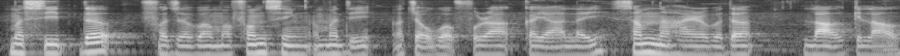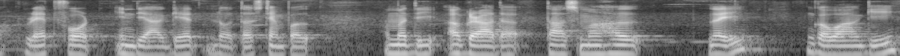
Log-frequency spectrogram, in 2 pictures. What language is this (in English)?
Manipuri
